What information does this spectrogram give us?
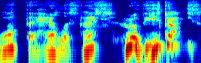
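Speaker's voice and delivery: put-on high, slow, awestruck child voice full of wonder.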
